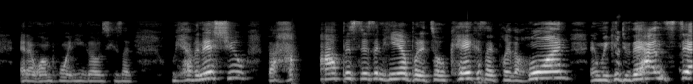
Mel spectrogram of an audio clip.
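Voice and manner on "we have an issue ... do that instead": put-on heavy, laid-on, loud, thick Boston accent. Describing a movie and quoting its wedding planner: wicked thick Boston accent. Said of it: "And it's like the wicked thick Boston".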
